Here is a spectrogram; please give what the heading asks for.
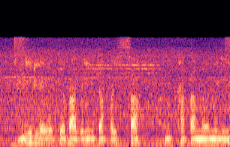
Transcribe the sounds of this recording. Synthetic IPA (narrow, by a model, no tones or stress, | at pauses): ɾiɾlewekebad̪ɾiɾkapəɪsa | kʰat̪amemɪli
